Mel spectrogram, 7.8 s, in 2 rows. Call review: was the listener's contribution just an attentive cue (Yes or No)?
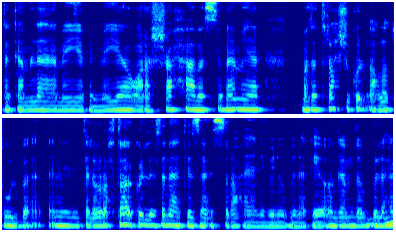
No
